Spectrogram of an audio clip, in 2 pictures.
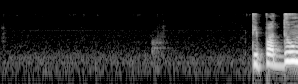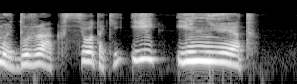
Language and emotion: Russian, angry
